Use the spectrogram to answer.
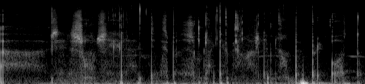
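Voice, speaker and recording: A woman whispers at a moderate pace while noticeable background noise sits behind her. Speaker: ASMR content creator. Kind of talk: casual talk to camera, ASMR whisper. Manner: whispered, soft, intimate.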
